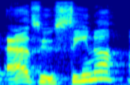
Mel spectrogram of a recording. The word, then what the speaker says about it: Azucena: Named Azucena, I believe is the correct way to say it. – Azucena, yeah.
